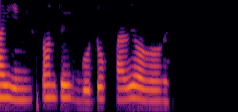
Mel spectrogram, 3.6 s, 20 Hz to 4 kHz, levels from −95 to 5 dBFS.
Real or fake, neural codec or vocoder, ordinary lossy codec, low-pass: real; none; none; 3.6 kHz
